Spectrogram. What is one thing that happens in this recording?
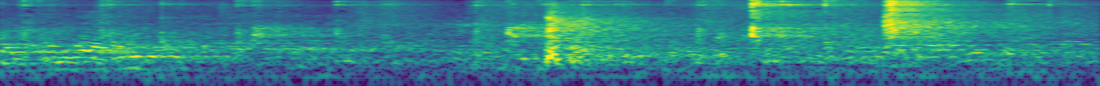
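A table tennis ball clicks sharply against paddles and the table.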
